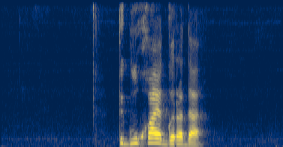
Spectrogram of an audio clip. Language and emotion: Russian, angry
